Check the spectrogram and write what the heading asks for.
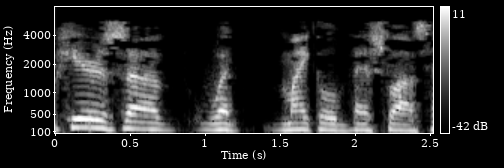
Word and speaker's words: Beschloss: But really, like Mussolini, Michael Beschloss is a, I think he says Beschloss. I should be kind to him and pronounce his name right, because I like the same courtesy.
